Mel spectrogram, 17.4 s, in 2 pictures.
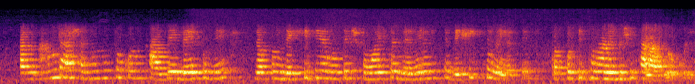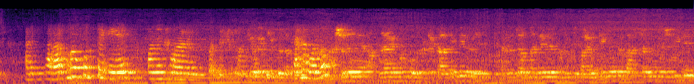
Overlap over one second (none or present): present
